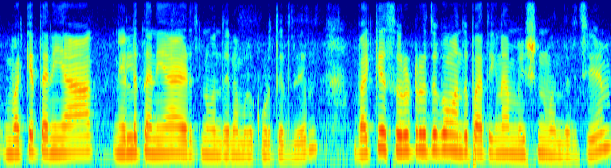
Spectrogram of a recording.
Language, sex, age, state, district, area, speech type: Tamil, female, 30-45, Tamil Nadu, Viluppuram, rural, spontaneous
